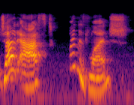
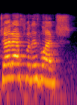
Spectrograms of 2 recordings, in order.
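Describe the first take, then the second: First: There is a short pause after 'asked'. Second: It runs straight on with no pause after 'asked'. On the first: The speaker calls it right. "You see how I had a little tiny pause there?" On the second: The speaker calls it wrong.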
